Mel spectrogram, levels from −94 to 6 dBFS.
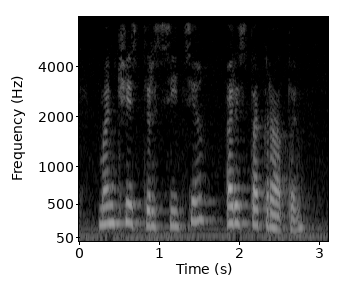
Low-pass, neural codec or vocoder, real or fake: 7.2 kHz; none; real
